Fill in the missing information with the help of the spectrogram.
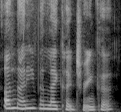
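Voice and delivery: high laughing confession; laughing aside. Real, not acted. Telling viewers she drank wine, laughing high. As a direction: laugh through it, a bit sheepish.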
